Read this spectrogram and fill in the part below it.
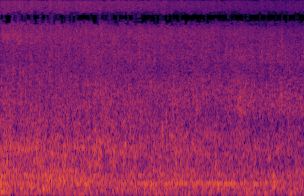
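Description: Steady rushing water gushes continuously into a pond, a broad even wash of splashing flow close by with no voices.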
